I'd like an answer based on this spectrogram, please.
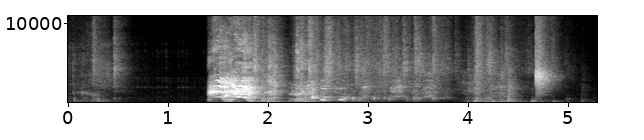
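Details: Pet French bulldog Loki, teased by pointing fingers, lets out a sudden loud harsh bark after a short silence, then trailing growly grumbles and a final sharp yelp.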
